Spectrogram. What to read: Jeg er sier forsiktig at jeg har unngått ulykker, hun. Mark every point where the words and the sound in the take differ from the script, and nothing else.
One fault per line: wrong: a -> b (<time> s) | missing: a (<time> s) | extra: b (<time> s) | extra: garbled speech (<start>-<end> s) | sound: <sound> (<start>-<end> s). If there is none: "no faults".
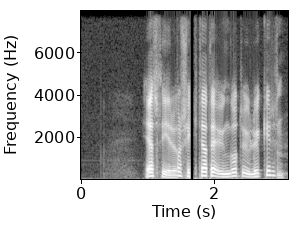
sound: dropout (1.6-1.7 s)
